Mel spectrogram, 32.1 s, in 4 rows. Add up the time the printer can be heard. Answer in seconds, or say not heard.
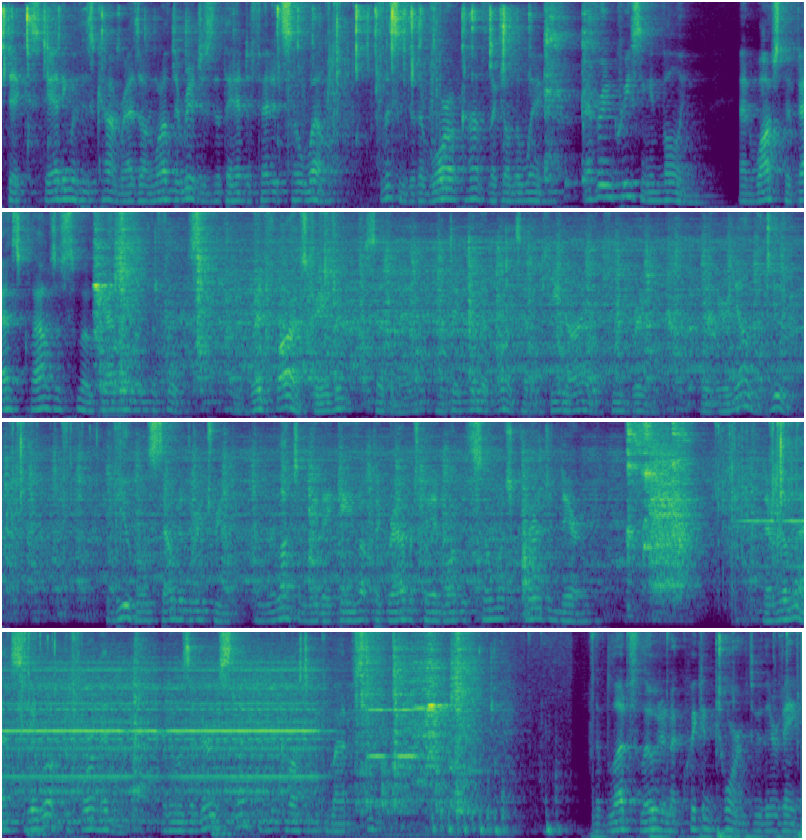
20 s.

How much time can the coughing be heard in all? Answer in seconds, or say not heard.
2 s.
